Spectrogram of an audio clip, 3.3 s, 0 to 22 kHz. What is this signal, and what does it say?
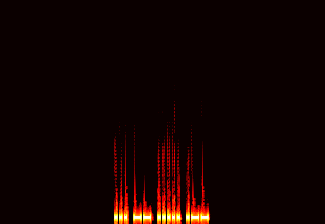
Morse code, heard as a keyed tone, about 51 wpm, 700 Hz. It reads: SM5W
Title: DXCC-100 Call Signs - 4 Characters - 50wpm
